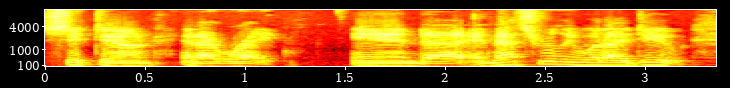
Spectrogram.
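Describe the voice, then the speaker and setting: This man has a plain, everyday voice with an American accent. His medium pitch stays fairly even at a moderate pace. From Colorado. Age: 30s. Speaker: podcast host and poet. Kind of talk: casual chat.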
